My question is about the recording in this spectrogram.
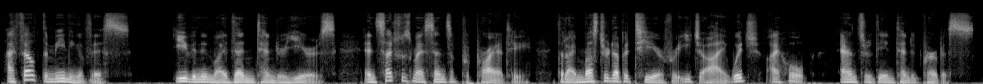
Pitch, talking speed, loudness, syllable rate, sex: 110 Hz, 215 wpm, -19 LUFS, 5.9 syllables/s, male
